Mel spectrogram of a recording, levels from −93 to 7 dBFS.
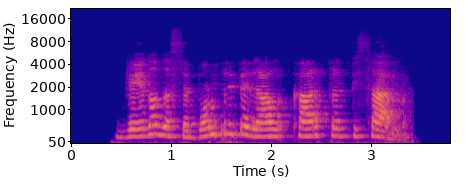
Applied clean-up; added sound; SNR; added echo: neural mask model Resemble Enhance denoiser.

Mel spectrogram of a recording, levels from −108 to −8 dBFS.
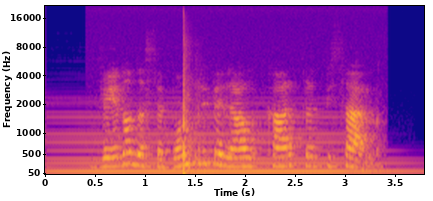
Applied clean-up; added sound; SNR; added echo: none; Bowed string instrument + Fireworks; 4 dB; none.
